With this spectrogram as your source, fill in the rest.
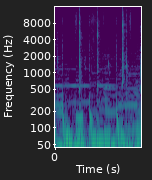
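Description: Quiet, close computer keyboard typing, a short run of soft key clicks spaced irregularly over a low background hum.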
